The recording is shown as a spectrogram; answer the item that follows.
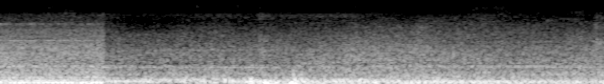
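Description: Steady outdoor street rumble, vehicle-like, with a heavier deep rumble that drops away about a second in and a lighter, even noise after it.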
